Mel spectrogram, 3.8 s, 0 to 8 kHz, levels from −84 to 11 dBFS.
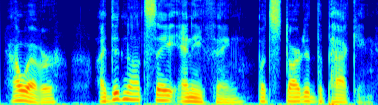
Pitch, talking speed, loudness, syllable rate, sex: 115 Hz, 160 wpm, -17 LUFS, 5.3 syllables/s, male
